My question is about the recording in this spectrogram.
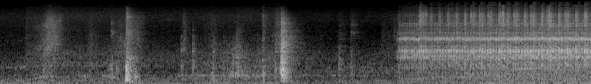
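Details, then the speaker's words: Early 2004 Ford Excursion 6.0 Powerstroke, no start, oil overfull, no coolant in the tank, belt off to rule out a seized accessory: cranking speeds up and slows, hit-hit-spin, engine won't fire; dead cylinder suspected. "you can actually hear it when it's cranking that it it it speeds up and then it slows down it'll hit hit hit spin hit hit hit so it's got a dead cylinder"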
